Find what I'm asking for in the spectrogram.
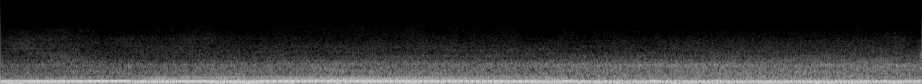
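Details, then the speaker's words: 1986 Oldsmobile Cutlass 442 (G-body) V8 just after fitting an eBay-rebuilt Quadrajet carburetor, following a cold start after sitting weeks; deep even rumble, brief smooth rev settling to steady idle; owner says it now runs smoother, more responsive, sounds more aggressive; normal running. "I'm imagining it, but I feel like the car just runs better, smoother. Feels like more responsive. It's crazy. It's like a whole different car."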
